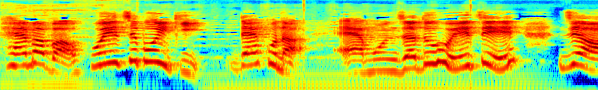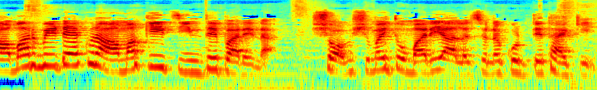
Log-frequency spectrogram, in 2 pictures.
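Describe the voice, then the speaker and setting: A woman's voice: high voice, expressive, normal speed, faint music behind. A woman voicing a chatty, good-humoured middle-aged mother-in-law in a cartoon, playful and indulgent, with dull lo-fi sound. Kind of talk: cartoon story dialogue.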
